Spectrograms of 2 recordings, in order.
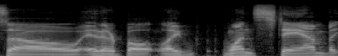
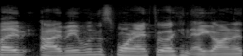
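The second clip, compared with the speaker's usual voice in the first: ordinary talk, nothing marked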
